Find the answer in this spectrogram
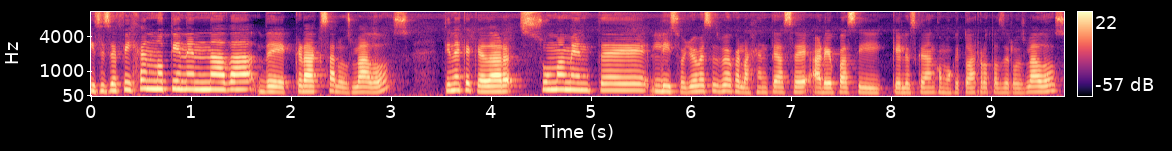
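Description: With a Mexican accent, a woman talks at a moderate pace in a fairly high pitch, her intonation lively. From Mexico City, Venezuelan family. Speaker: cooking blogger. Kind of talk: cooking tutorial. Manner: warm, casual. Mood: warm and enthusiastic. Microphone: lapel.

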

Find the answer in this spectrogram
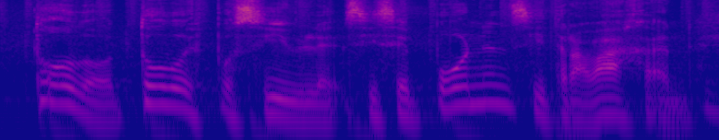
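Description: A man speaks at a fairly slow pace with very wide pitch swings. His voice is somewhat breathy. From Uruguay (Isla Mala, Florida); Uruguay. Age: 70s. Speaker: retired neurosurgeon and artist; guest. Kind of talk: interview. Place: studio. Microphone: lapel.

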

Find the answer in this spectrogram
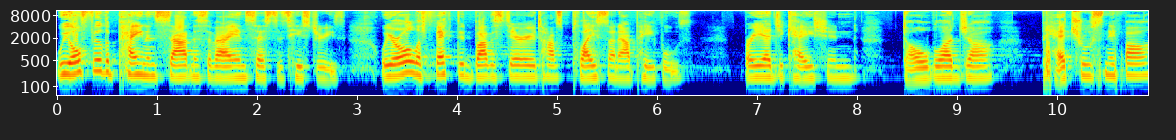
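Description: Recorded very cleanly against a silent background, a woman speaks at a medium pitch with an Australian accent. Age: 20s. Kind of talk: personal spoken-word monologue. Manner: earnest, emotional, pointed.

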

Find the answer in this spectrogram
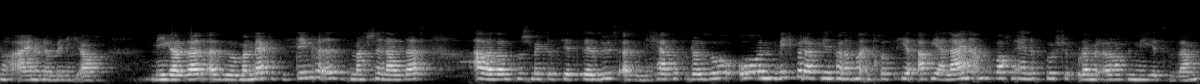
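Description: A woman speaks at a very fast pace in a high voice with fairly even intonation. The room echo is audible. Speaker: vlogger. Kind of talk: casual vlog chat. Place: kitchen. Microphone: phone near.

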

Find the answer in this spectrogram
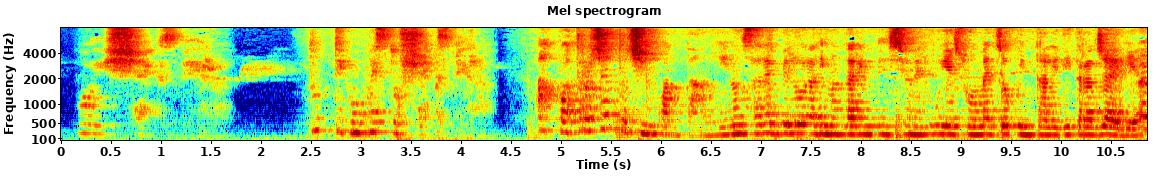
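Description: With audible room echo and light background noise, the voice moves at a moderate pace with ordinary pitch variation. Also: woman. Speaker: presenter. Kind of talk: comic monologue to camera. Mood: ironic, playful. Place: kitchen.

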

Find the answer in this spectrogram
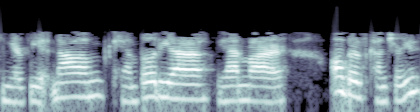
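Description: Against a quiet background, a woman speaks fairly slowly with ordinary pitch variation. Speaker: former exchange student; keynote speaker. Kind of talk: presentation. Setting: video call. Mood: friendly, lightly humorous. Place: hall.

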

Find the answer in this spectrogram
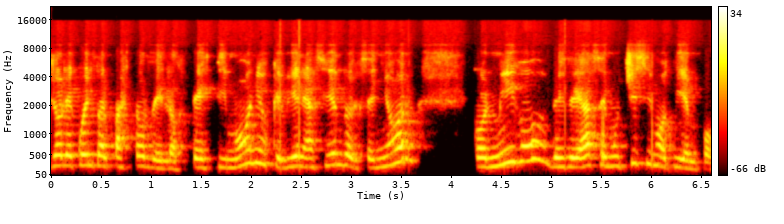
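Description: Lively intonation runs through a dark, mellow tone at a moderate pace. The background is quiet. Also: woman, fairly high pitch for a woman. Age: 50s. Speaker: church member. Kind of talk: testimony. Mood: earnest, emotional. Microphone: video call.

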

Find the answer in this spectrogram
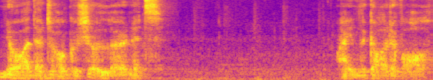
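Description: Putting on a character voice, a man sounds strained and speaks at a fairly slow pace. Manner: grandiose, domineering, commanding.

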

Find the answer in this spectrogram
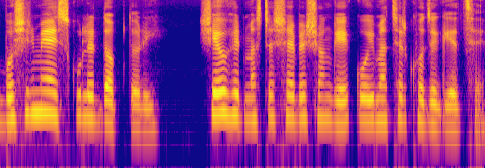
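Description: A natural reading voice with ordinary pitch variation comes through. Behind it, the background stays quiet.

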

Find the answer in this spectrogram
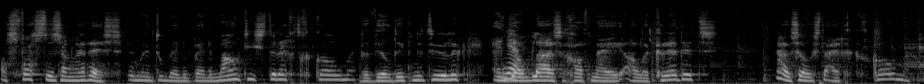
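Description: With faint music in the background, a woman speaks at a moderate pace and ordinary pitch variation. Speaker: guest. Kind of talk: conversational interview answer. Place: kitchen. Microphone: lapel.

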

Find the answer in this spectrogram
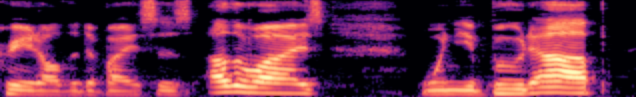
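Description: Nothing much can be heard behind him. The man's delivery is moderately paced. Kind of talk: tutorial commentary. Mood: relaxed, amused. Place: home room.

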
